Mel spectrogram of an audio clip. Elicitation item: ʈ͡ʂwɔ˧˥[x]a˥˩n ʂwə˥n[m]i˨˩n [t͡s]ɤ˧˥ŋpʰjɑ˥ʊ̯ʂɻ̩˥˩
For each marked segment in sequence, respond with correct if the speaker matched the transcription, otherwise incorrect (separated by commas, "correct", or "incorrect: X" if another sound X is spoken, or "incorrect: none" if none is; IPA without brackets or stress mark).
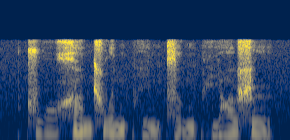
correct, incorrect: pʰ, correct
